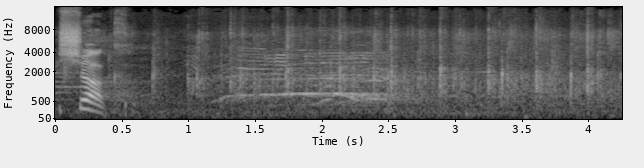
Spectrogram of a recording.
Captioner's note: applause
